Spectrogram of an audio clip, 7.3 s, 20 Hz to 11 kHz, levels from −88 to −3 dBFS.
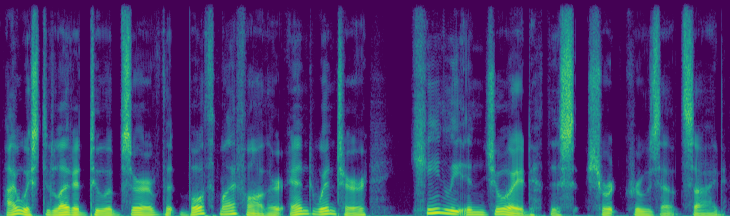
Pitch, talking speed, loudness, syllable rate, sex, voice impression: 110 Hz, 140 wpm, -17 LUFS, 4.3 syllables/s, male, masculine, middle-aged, relaxed, slightly weak, slightly dark, slightly muffled, sincere, calm, mature, slightly friendly, reassuring, kind, slightly modest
